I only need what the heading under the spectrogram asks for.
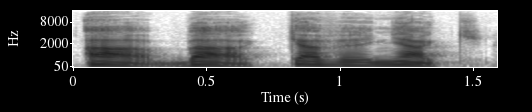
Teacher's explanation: C'est moins joli parce qu'il faut deux syllabes accentuées qui se suivent.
